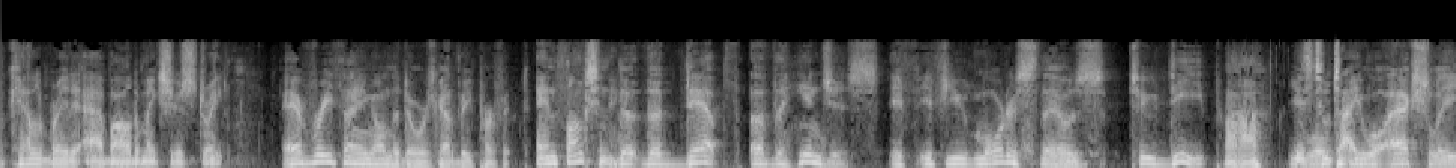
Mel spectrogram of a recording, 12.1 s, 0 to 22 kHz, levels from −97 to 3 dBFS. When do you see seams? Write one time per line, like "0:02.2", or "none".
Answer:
none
